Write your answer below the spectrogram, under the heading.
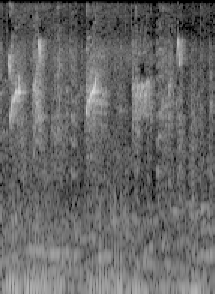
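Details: Diamond firetail finch giving two sharp, high chirps about a second apart, followed by fainter tweets and a brief bright note near the end.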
